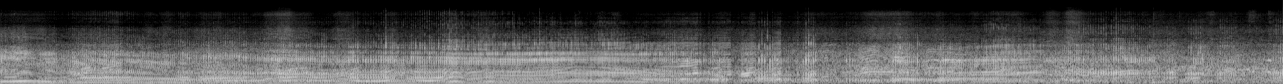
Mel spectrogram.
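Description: Several enduro dirt bike engines revving up and down under load on a steep hill climb, their pitch rising and falling unevenly.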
